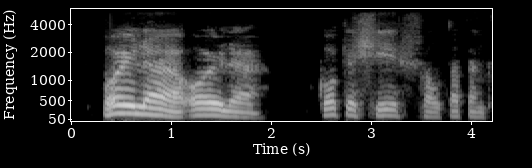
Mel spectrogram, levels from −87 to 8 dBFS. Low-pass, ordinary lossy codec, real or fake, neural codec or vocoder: 5.4 kHz; AAC, 24 kbps; real; none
